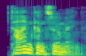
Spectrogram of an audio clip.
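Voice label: "time-consuming", American English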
